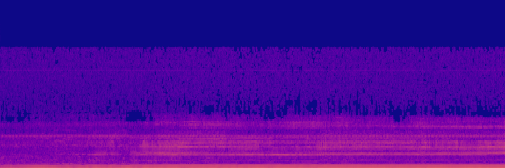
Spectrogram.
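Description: A loud, steady hum made of several held tones that stay at the same level throughout without fading.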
